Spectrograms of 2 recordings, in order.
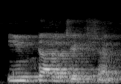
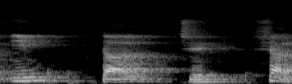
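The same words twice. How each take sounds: First: Said in the usual way. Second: interjection very slowly as ইন-টার-জেক-শন; syllable by syllable. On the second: Shown as a demonstration. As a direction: pause after each syllable of interjection. (ভেঙে ভেঙে, খুব ধীরে উচ্চারণ) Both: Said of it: "syllable ভেঙে ভেঙে বলতে হবে".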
